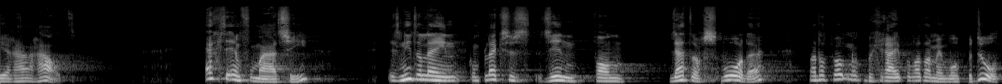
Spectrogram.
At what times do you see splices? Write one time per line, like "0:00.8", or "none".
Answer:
0:04.7
0:07.2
